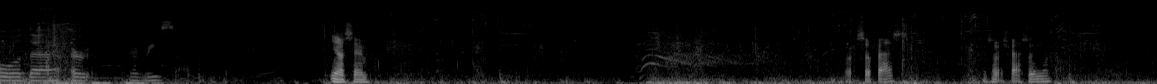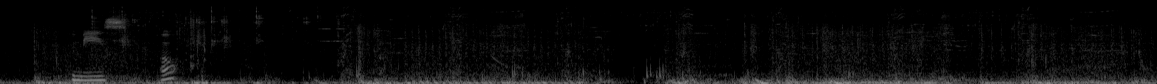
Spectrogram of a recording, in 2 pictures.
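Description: Gunfire and blasts from a video game crackle.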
